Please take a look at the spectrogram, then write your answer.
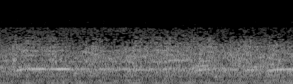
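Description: Baseball fans at a game clapping during an at-bat with the count at one ball and two strikes, a steady, dense wash of crowd noise that holds at an even loudness for the full three seconds, with no single voice standing out.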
